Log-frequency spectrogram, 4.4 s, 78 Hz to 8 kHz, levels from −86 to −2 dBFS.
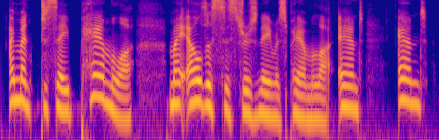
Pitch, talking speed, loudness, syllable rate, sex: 220 Hz, 165 wpm, -19 LUFS, 5.7 syllables/s, female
